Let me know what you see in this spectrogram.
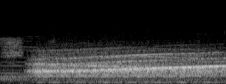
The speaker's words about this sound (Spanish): Las sirenas siguen sonando día y noche en las principales ciudades israelíes.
